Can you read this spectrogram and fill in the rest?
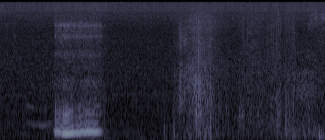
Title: Snoring Cat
